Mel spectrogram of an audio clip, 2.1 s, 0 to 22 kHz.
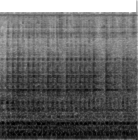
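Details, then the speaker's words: Antique 12-inch Diehl oscillating three-speed table fan with steel blades, from the late 1910s or early 1920s: steady motor hum with a faint dry rattle at constant speed; the roughly 100-year-old bearings are slightly worn. "you can hear the pairings are a little worn on it this fans around 100 years old that's to be expected but otherwise it runs pretty well"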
